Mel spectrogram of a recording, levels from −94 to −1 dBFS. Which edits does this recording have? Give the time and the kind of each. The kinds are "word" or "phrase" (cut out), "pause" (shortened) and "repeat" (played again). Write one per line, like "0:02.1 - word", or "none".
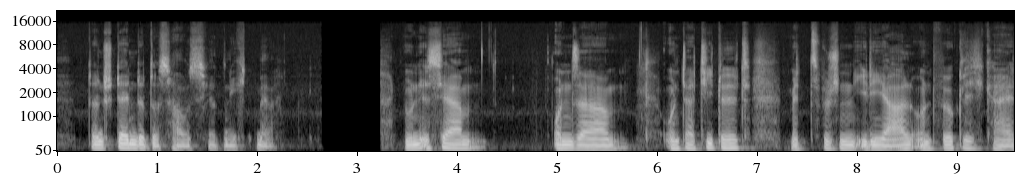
0:01.7 - word
0:06.0 - word
0:07.5 - phrase

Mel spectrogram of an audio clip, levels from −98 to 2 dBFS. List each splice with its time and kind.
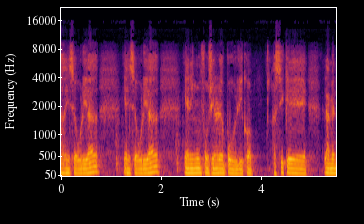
0:01.3 - repeat

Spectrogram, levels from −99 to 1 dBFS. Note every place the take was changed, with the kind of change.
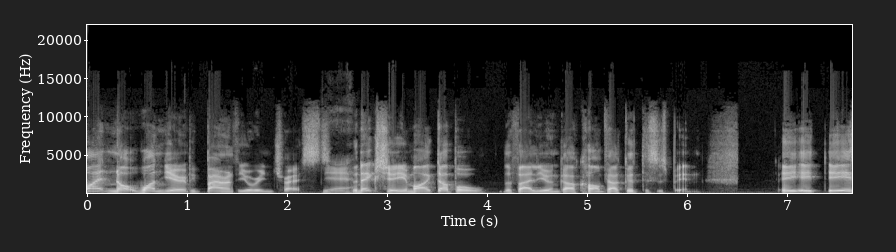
0:01.0 - word
0:01.4 - word
0:03.5 - word
0:05.2 - word

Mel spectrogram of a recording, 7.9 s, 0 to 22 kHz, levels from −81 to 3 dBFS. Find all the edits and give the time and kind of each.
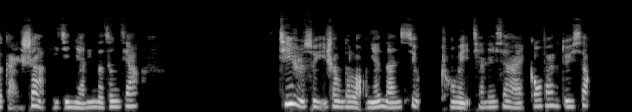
none

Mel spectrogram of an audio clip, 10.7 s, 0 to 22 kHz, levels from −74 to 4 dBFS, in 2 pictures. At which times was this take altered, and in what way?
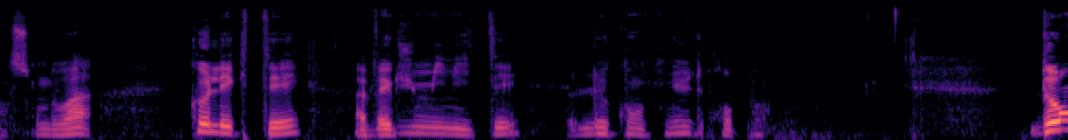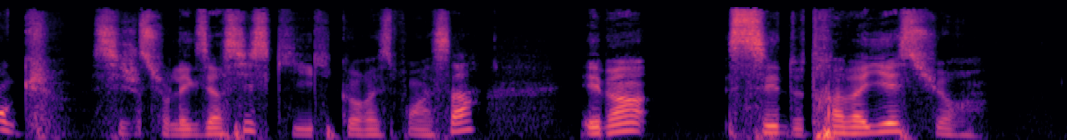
0:02.0 - word
0:02.8 - word
0:03.5 - word
0:06.0 - word
0:06.9 - word
0:09.3 - word

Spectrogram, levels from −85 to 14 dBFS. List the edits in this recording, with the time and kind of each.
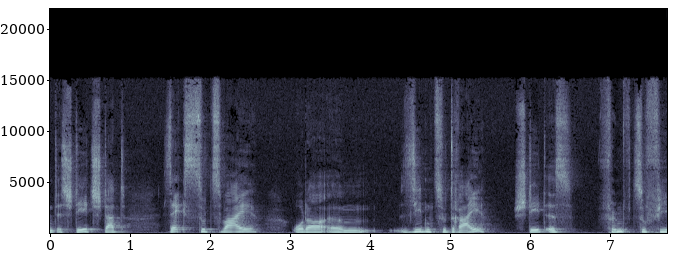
none

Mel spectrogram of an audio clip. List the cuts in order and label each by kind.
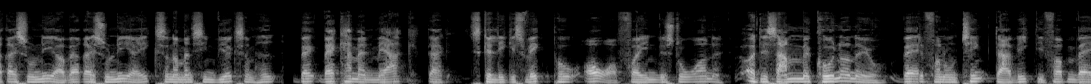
0:01.9 - phrase
0:02.8 - pause
0:04.2 - pause
0:07.3 - pause
0:09.2 - word

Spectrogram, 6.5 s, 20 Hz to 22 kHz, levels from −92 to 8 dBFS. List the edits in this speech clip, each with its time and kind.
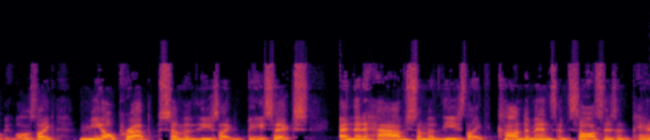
none

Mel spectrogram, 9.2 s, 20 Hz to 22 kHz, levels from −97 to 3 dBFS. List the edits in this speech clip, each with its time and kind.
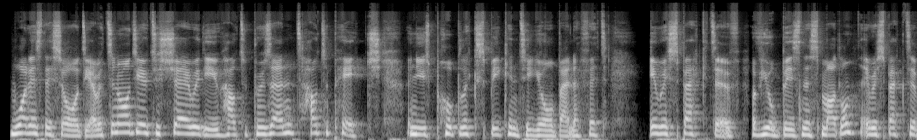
0:07.5 - pause

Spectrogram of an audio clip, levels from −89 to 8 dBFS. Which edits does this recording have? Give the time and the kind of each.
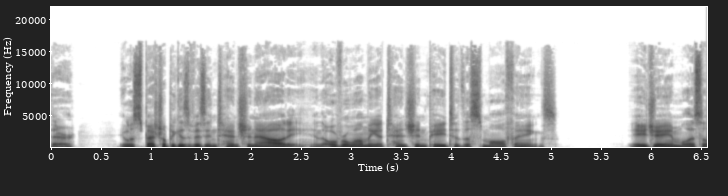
none

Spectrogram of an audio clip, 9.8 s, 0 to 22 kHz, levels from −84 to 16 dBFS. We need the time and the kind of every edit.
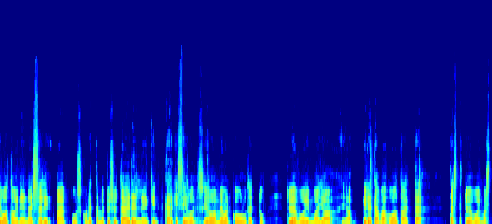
0:01.1 - pause
0:03.3 - pause
0:04.6 - phrase

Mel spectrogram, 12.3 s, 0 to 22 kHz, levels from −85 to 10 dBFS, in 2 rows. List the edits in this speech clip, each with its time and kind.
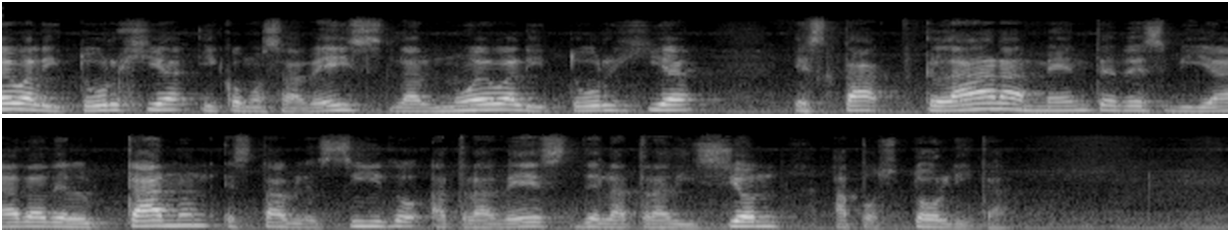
none

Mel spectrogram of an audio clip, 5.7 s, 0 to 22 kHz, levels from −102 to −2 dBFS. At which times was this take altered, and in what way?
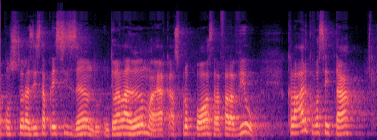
none

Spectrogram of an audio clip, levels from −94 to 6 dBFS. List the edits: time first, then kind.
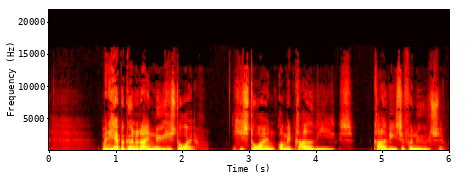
0:03.7 - word

